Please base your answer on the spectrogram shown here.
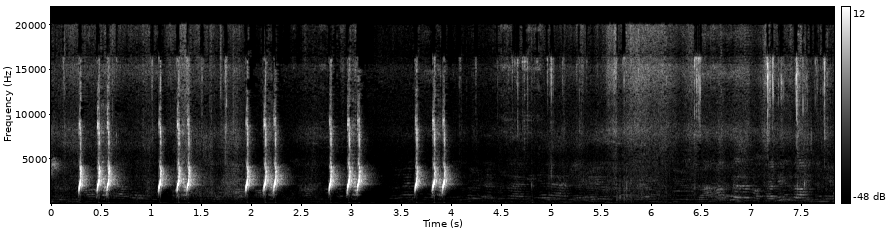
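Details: Quails being watered give clipped, high chirps in pairs and triplets about once a second for four seconds, then the calling stops and murmured voices and rustling fill the rest.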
